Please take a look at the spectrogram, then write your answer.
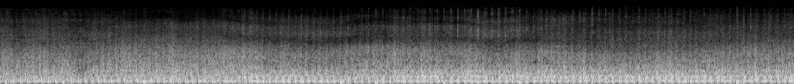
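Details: Track sled engine's test run after fitting the exhaust: small single thumps at a quick, even beat, about four firings a second; runs smoothly, a runner.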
